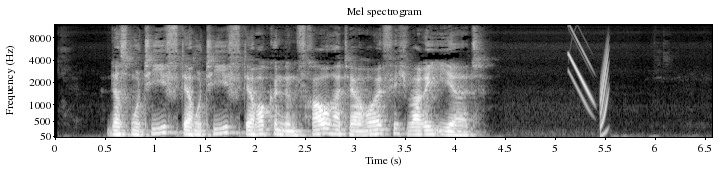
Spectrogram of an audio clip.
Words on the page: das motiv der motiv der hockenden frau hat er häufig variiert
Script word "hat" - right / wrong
right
